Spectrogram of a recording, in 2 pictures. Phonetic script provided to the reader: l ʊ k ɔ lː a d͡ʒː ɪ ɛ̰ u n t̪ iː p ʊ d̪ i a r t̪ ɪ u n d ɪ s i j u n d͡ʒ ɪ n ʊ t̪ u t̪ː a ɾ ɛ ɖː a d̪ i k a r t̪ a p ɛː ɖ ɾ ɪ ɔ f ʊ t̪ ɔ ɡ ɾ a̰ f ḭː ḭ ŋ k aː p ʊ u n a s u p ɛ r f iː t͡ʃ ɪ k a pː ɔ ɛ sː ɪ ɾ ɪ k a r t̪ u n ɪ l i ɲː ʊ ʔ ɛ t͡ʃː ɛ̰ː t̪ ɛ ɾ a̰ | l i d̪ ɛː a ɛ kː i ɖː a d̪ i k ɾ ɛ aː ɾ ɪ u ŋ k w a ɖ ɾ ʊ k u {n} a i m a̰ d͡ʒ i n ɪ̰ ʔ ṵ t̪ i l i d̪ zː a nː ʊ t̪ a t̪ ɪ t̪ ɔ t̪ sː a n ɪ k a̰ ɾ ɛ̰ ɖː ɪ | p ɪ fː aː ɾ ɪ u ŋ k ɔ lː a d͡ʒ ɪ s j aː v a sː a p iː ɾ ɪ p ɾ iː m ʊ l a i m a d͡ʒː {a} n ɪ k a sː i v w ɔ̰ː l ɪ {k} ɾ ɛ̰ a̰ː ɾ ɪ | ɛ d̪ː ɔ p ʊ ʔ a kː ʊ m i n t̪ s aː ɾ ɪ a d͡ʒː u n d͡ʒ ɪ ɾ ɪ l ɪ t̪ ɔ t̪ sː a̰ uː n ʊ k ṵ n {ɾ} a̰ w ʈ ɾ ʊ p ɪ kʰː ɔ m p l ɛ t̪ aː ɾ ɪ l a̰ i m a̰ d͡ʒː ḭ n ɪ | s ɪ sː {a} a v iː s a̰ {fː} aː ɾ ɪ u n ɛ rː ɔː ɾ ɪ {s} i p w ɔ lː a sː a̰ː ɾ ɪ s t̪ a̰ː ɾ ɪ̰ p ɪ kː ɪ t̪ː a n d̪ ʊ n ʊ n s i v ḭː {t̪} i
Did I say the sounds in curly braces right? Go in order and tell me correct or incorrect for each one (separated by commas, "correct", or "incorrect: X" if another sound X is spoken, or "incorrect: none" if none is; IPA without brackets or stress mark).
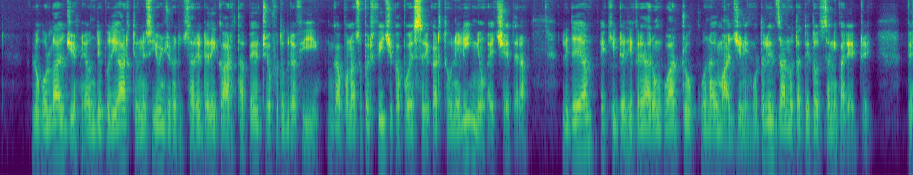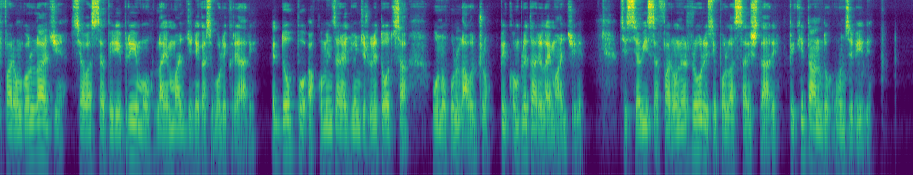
correct, incorrect: i, correct, incorrect: l, incorrect: i, correct, correct, incorrect: d̪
